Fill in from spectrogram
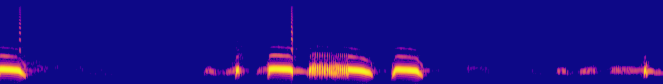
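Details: Decoy spotted dove used to lure wild doves, giving its calling song. A loud phrase of low hooting coos, each one falling at the end, has a rough vibrating note in the middle. Softer coos come before and after.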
